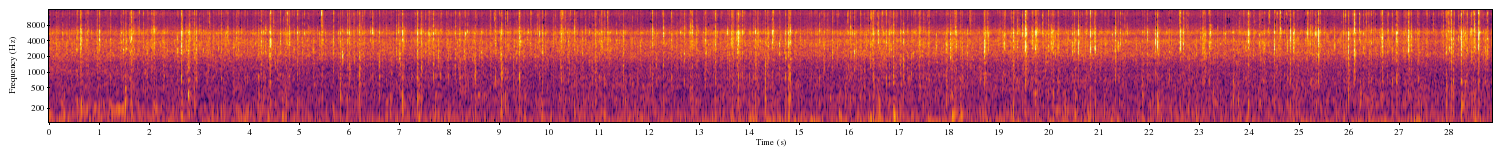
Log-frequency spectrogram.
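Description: Light rain falling: a steady patter with many separate close drops ticking throughout.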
